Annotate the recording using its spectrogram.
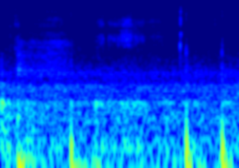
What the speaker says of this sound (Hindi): चलो ऊपर लिख देता हूँ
